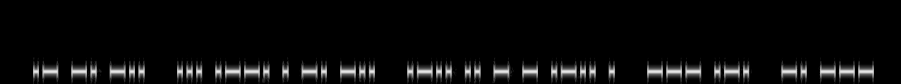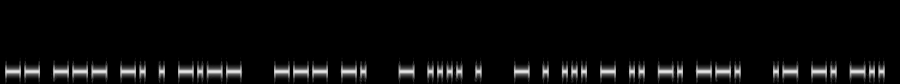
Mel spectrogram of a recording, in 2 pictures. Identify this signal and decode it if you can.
Morse code, heard as a keyed tone, about 25 wpm, 600 Hz. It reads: AND SPEND LITTLE OR NO MONEY ON THE TESTING AND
